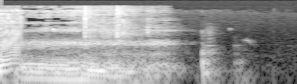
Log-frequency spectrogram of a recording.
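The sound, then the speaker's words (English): A man, washing down pills with Mountain Dew, lets out a long, loud, low-pitched burp lasting nearly a second, followed by a couple of short, quieter guttural bursts before it trails off. “More burps.”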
